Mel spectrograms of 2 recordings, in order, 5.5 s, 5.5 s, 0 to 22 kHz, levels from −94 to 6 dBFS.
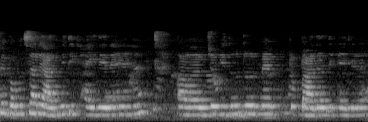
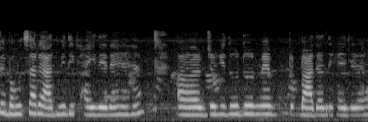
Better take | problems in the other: second | room echo; dies away in 0.8 s

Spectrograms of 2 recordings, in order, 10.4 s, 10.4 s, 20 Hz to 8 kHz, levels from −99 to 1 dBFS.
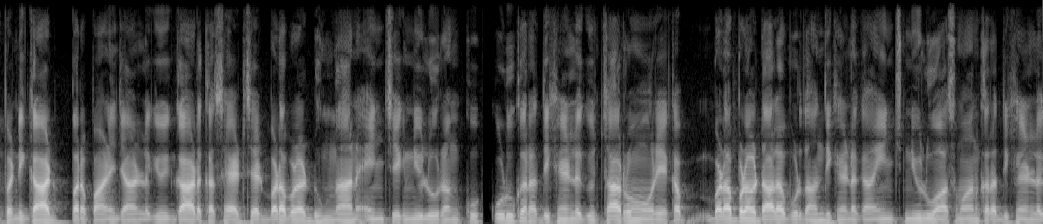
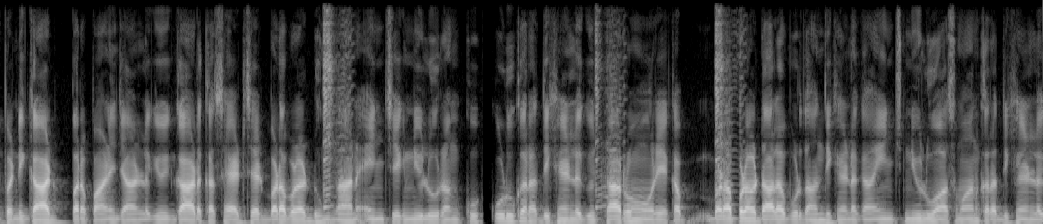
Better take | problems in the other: first | noise reduction (neural mask model RNNoise)

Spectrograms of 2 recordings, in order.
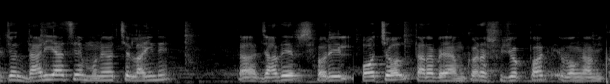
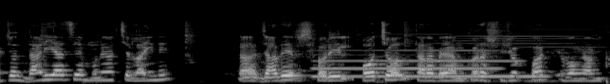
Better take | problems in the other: first | noise reduction (classical method Wiener filter)

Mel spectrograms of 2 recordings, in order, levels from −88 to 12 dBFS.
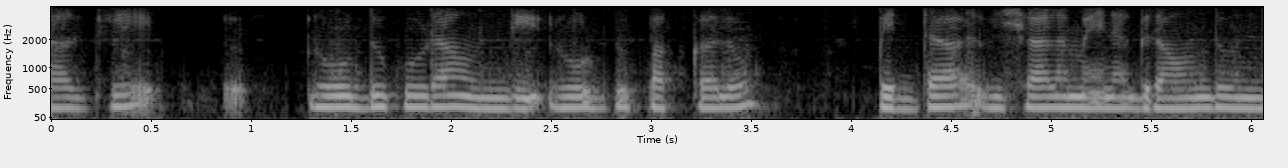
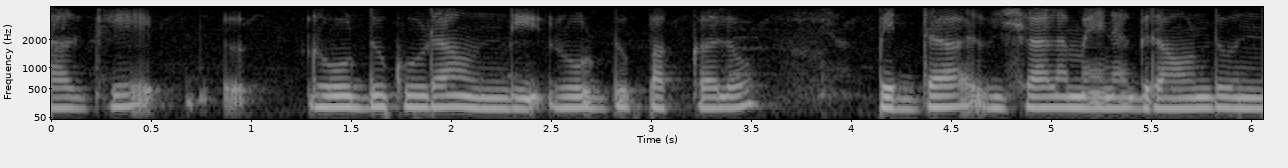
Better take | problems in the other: second | noise reduction (neural separator model SepFormer DNS4)

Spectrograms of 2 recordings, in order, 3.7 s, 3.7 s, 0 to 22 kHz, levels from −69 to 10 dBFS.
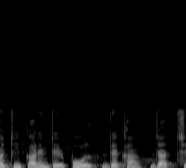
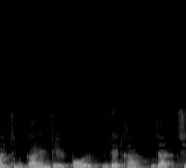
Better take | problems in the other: first | noise reduction (neural separator model SepFormer DNS4)

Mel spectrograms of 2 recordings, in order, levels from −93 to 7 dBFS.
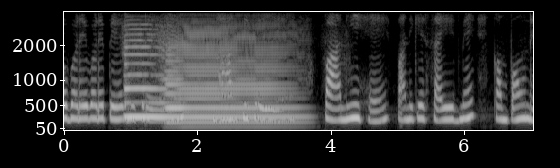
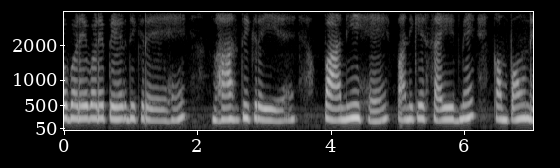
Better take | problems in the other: second | background sound (Wind instrument, woodwind instrument); 4 dB above the speech

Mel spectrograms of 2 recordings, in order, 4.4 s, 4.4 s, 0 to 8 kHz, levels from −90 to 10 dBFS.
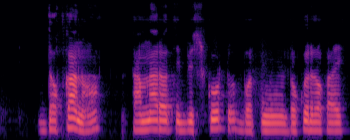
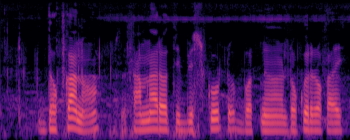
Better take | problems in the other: second | noise reduction (neural mask model DeepFilterNet 3)

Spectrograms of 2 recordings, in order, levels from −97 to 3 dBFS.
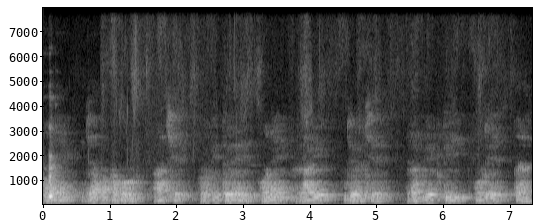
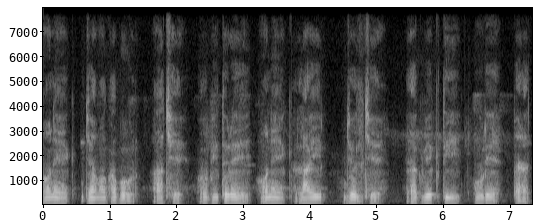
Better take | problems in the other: second | background sound (Hands); 5 dB below the speech // room echo; dies away in 1 s

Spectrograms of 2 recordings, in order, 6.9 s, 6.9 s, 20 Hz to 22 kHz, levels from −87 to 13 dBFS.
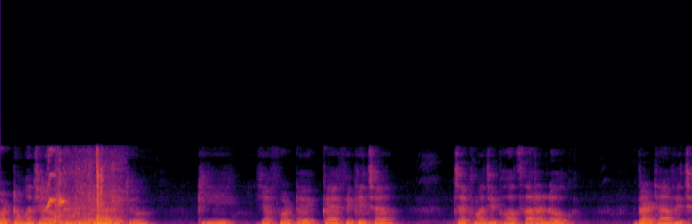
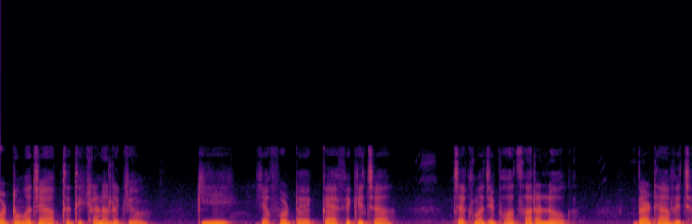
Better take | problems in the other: second | background sound (Drawer open or close); 2 dB above the speech // room echo; dies away in 0.3 s

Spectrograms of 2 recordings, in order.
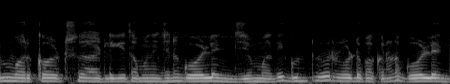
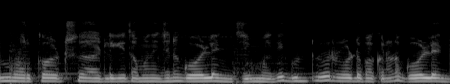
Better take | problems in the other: first | noise reduction (neural separator model SepFormer DNS4)

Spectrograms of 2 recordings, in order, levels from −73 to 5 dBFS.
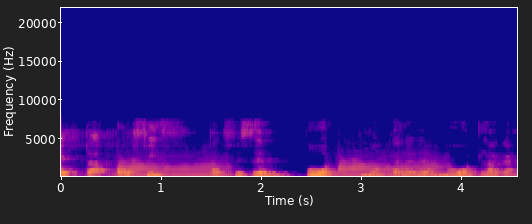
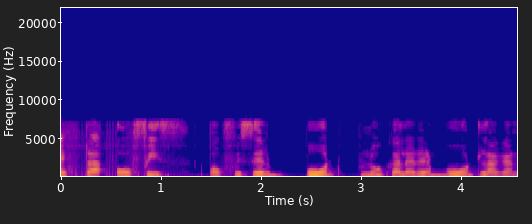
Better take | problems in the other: second | background sound (Trumpet); 10 dB below the speech // room echo; dies away in 0.5 s

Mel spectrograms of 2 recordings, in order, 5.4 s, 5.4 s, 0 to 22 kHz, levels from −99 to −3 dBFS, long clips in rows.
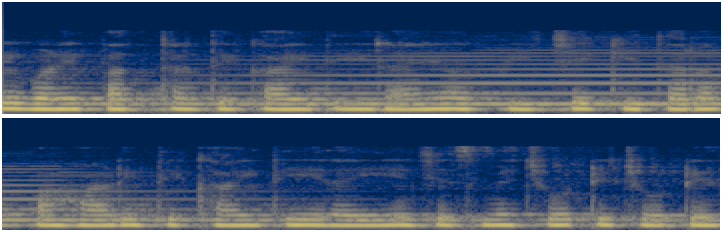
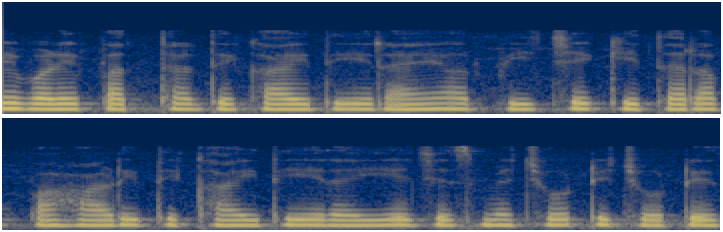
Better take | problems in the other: second | background sound (Wind instrument, woodwind instrument); 13 dB below the speech // room echo; dies away in 0.9 s

